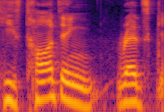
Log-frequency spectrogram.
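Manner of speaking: normal talking voice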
